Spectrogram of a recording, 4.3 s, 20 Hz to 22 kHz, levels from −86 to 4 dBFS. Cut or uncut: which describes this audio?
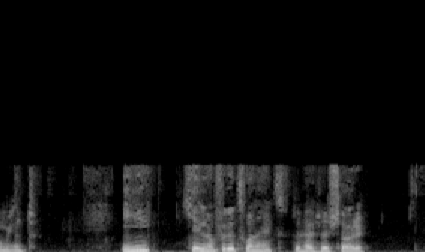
uncut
